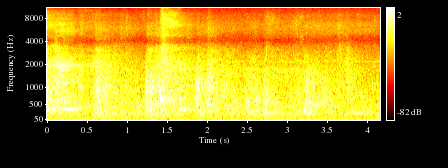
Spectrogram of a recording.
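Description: A few short knocks and rustles of people moving about on a stage, with a low steady hum of the hall behind them.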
